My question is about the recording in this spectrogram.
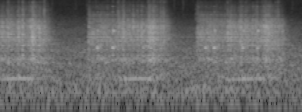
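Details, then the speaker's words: Scooter that starts normally on the kickstarter but not on the electric starter: three short buzzing rattles about a second apart, one per button press, engine never spins over; worn starter motor. "Si seul le démarreur est défectueux, vous entendrez soit des bruits comme celui-ci lors du démarrage avec le démarreur électrique :"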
